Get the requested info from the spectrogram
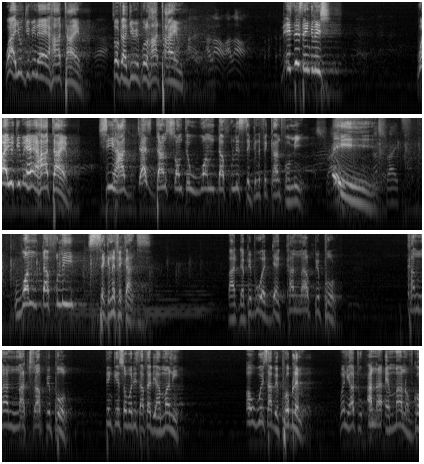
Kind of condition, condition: setting, large echoing room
